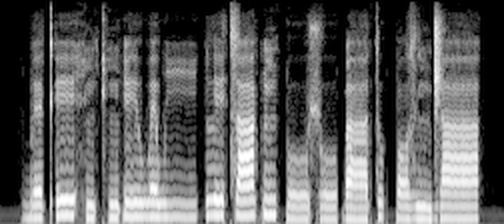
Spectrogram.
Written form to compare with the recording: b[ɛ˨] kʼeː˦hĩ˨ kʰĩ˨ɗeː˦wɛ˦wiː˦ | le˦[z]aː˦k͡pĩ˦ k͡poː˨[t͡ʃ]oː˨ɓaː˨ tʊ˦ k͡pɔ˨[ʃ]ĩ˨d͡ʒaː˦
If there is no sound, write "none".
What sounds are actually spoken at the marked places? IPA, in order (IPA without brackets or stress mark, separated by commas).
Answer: ɛ˨, t͡s, ʃ, z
